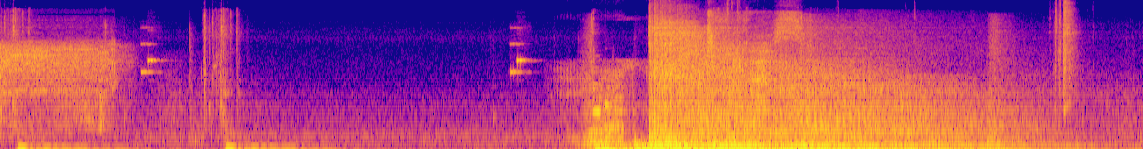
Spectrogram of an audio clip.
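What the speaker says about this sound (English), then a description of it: "the shotgun I am using is from a mod" Shotgun blasts from a modded weapon in a video game: a few sharp shots early on, then a big booming blast that rumbles and fades over several seconds, near and loud.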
